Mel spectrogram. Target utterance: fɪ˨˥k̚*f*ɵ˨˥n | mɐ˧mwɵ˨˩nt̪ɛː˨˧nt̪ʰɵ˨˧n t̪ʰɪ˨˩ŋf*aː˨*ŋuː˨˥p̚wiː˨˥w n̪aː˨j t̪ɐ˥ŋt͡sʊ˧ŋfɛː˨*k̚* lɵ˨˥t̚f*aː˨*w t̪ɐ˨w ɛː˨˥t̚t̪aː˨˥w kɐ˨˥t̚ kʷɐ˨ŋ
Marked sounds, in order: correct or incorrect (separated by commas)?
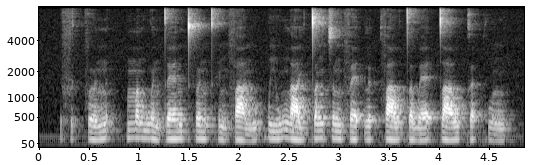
correct, incorrect, incorrect, incorrect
